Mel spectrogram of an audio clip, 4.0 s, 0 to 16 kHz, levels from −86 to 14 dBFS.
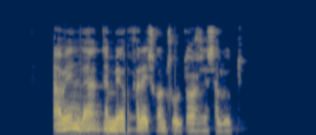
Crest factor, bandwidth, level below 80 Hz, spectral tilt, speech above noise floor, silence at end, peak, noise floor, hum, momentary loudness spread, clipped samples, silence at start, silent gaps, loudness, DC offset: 18 dB; 7.8 kHz; -50 dBFS; -4.5 dB/octave; over 74 dB; 0.95 s; 0 dBFS; under -90 dBFS; 50 Hz at -55 dBFS; 9 LU; under 0.1%; 0.65 s; none; -17 LUFS; under 0.1%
